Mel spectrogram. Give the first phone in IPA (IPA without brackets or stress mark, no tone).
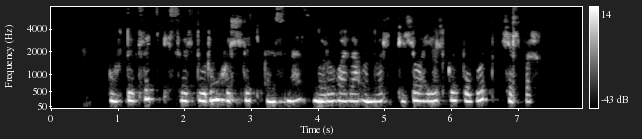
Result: ɵ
